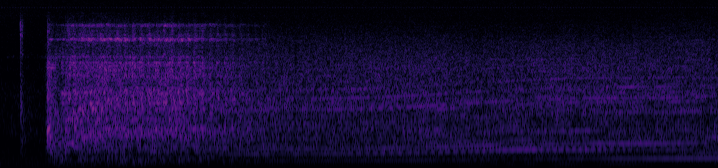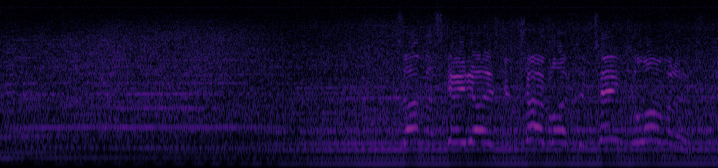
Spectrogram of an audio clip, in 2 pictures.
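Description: Hovercraft engine started at the panel and catching about half a second in, then running steadily, its pitch rising as it revs up. It gets louder near the end.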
